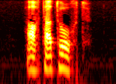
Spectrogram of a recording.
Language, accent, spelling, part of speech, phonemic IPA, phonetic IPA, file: Armenian, Eastern Armenian, հաղթաթուղթ, noun, /hɑχtʰɑˈtʰuχtʰ/, [hɑχtʰɑtʰúχtʰ], Hy-հաղթաթուղթ.ogg
- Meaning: trump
